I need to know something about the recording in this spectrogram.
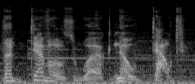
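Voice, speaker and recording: A man's voice: mid-range voice, lively intonation, a little slow. A man voicing an arrogant, imperious army general in a game cutscene, over a music score. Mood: scornful. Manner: imperious, scornful, given to angry outbursts. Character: arrogant stern British general, middle-aged. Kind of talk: video game cutscene acting.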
